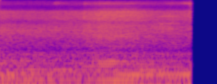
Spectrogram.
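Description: Street traffic noise with a vehicle engine getting louder near the end, then cut off suddenly.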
